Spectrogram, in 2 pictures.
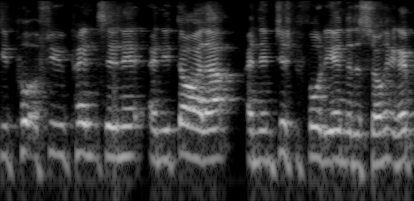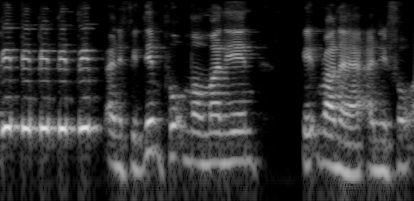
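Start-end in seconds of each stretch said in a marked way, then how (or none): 4.1-5.1 high electronic beeping; high beep beep imitation; high pips. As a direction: mimic the phone box pips, high and loud. Imitating phone box pips.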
